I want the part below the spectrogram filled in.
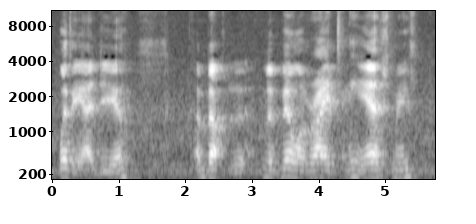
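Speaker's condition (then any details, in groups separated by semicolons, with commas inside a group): Cerebral palsy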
